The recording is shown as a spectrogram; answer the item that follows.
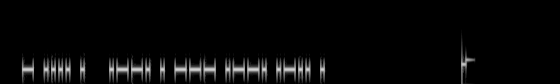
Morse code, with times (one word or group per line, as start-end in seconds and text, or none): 0.2-0.8 THE
1.1-3.2 PEOPLE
